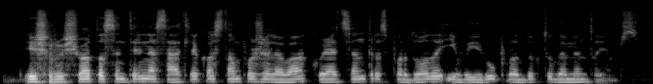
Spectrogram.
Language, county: Lithuanian, Kaunas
